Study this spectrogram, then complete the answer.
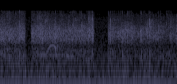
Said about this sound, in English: Hallelujah. Clap your hands. Shout to God. Shout to him. Hallelujah!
